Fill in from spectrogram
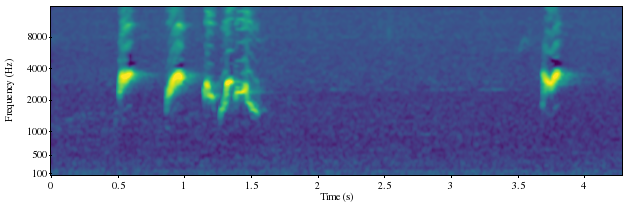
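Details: Huế Red-whiskered bulbul calling to gather its flock: two separate bright whistles, then a quick tumbling cluster of descending slurred notes, and one more whistle after a pause, against quiet low background noise.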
